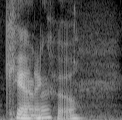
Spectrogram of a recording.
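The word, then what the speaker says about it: Kaneh Co: Yeah, Canna Co.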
